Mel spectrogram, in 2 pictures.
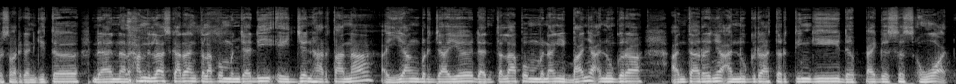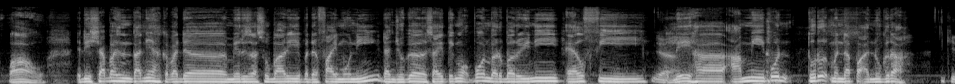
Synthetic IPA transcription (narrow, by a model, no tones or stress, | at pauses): əsabat̪̚kankit̪ədanalhamdulilahsə̥kaɾaŋt̪əlahp̬ʊnmə̃ɲd͡ʒadiʔed͡ʒənɦart̪anajaŋbərd͡ʒajadant̪əlahpʊnməmənãŋĩbaɲakanuɡɾahʔa̰nt̪aɾaɲaʔanuɡɾaht̪ərt̪iŋɡidəpɛɡəsəsəwɔrd̚waw | d͡ʒadiʃabat̪ənt̪aniahkəpadamirzasubaɾikəp̬adafajmunidand͡ʒuɡasajat̪eŋɔʔpʊnbaɾubaɾuiniɛlfileɦaa̰mipʊnt̪uɾʊt̪̚mə̃ndapat̪̚anuɡɾah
